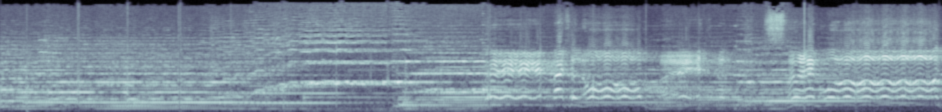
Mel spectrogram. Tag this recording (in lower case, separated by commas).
opera, classical music, music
